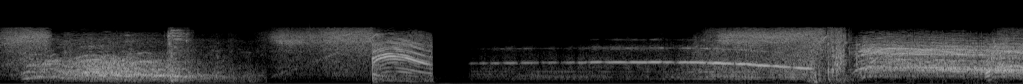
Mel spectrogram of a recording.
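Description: Cartoon sound effects of an arrow in flight: a long whistling tone that slowly falls in pitch and cuts off abruptly about eight and a half seconds in as the arrow strikes the target, followed by a crowd cheering.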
